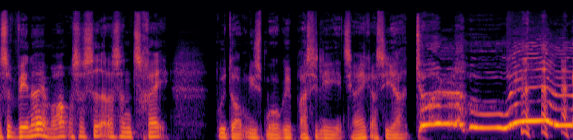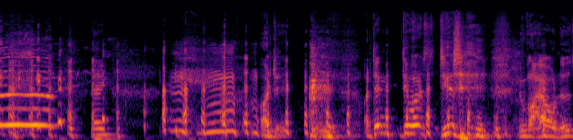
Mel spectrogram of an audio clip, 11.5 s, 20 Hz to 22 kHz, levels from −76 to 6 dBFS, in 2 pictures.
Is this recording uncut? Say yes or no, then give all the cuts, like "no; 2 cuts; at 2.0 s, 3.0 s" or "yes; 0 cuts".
no; 2 cuts; at 2.1 s, 3.5 s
